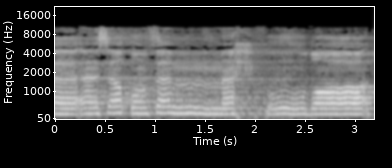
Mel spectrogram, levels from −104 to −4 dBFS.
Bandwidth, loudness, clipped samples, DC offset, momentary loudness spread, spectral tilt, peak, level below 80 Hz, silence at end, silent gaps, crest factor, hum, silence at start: 11 kHz; -20 LUFS; under 0.1%; under 0.1%; 8 LU; -3.5 dB/octave; -4 dBFS; -60 dBFS; 0 s; none; 16 dB; none; 0 s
